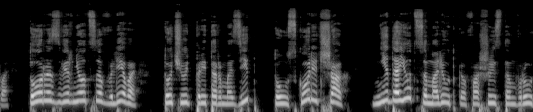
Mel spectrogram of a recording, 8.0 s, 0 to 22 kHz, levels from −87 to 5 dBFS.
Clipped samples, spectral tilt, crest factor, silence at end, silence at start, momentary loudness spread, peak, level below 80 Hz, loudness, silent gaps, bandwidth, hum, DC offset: under 0.1%; -5 dB/octave; 20 dB; 0 s; 0 s; 10 LU; -4 dBFS; -42 dBFS; -23 LUFS; none; 16.5 kHz; none; under 0.1%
